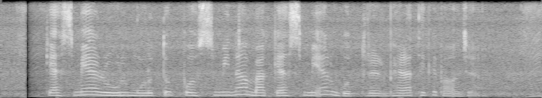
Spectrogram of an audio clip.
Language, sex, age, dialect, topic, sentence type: Bengali, female, 25-30, Western, agriculture, statement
